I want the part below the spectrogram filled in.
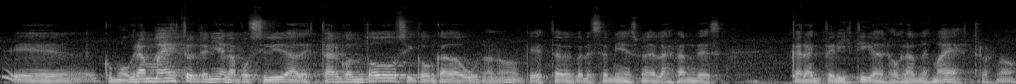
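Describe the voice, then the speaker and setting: A man talks with ordinary pitch variation while noticeable background noise and audible room echo fill the recording. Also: moderate pace. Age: 60s. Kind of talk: testimony. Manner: halting, with many repetitions and fillers.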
